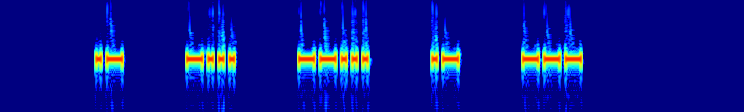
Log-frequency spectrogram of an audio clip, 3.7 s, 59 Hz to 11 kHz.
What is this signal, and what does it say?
Morse code, heard as a keyed tone, about 42 wpm, spaced as for 20 wpm, 700 Hz. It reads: AB7AO
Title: USA Call Signs - 5 Characters - 4x Character Spacing - 45wpm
